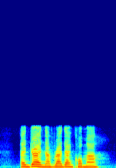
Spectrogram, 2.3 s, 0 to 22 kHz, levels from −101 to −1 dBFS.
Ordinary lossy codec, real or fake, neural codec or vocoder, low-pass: none; fake; vocoder, 44.1 kHz, 128 mel bands, Pupu-Vocoder; 5.4 kHz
